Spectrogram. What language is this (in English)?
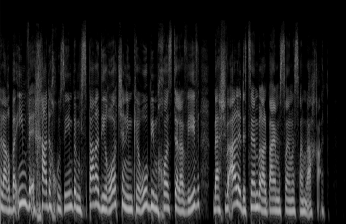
Hebrew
